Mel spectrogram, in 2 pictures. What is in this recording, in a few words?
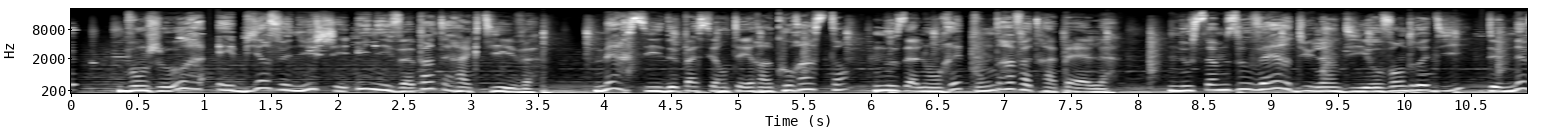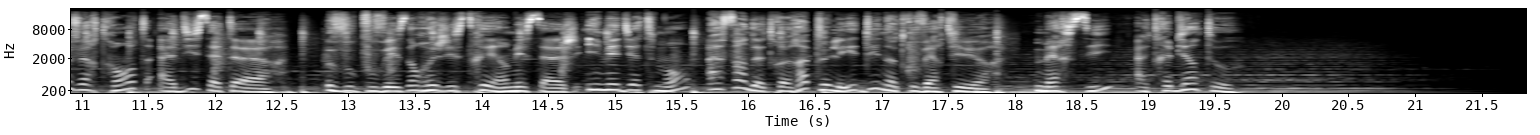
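french interactive voice response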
